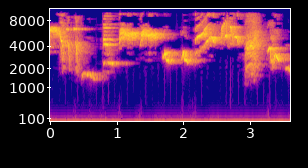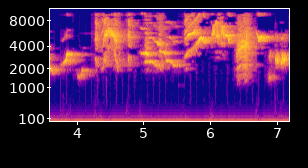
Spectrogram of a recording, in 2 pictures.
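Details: Oriental magpie-robin lure song for trapping: a continuous varied stream of high whistles, quick slurred notes, buzzy chatters and rising sweeps with hardly a pause and no other sounds.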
